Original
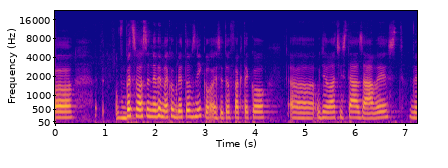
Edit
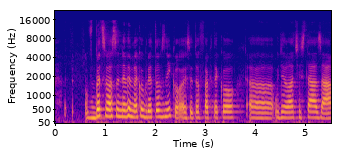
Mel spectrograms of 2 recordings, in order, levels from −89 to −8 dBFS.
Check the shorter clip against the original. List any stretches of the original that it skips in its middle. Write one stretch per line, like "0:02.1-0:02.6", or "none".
0:04.4-0:04.6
